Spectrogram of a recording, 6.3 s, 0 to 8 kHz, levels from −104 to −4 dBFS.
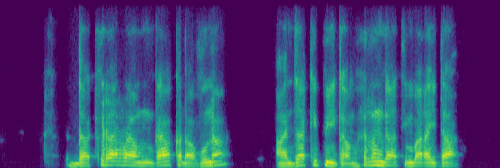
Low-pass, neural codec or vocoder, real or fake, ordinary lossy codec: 7.2 kHz; codec, 16 kHz, 2 kbps, FreqCodec, larger model; fake; Opus, 32 kbps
